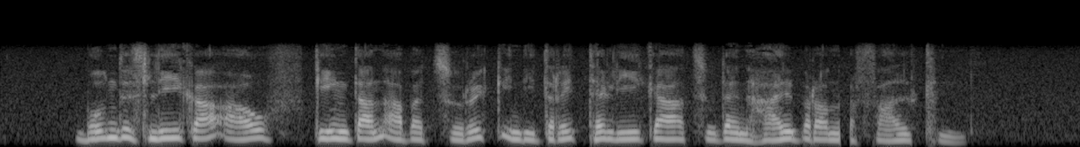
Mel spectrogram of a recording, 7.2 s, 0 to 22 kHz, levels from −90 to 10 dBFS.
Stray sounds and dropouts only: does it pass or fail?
fail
